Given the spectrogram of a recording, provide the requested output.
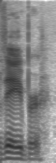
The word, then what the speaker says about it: Weber: But um Weber was a German and so that would be pronounced vber.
